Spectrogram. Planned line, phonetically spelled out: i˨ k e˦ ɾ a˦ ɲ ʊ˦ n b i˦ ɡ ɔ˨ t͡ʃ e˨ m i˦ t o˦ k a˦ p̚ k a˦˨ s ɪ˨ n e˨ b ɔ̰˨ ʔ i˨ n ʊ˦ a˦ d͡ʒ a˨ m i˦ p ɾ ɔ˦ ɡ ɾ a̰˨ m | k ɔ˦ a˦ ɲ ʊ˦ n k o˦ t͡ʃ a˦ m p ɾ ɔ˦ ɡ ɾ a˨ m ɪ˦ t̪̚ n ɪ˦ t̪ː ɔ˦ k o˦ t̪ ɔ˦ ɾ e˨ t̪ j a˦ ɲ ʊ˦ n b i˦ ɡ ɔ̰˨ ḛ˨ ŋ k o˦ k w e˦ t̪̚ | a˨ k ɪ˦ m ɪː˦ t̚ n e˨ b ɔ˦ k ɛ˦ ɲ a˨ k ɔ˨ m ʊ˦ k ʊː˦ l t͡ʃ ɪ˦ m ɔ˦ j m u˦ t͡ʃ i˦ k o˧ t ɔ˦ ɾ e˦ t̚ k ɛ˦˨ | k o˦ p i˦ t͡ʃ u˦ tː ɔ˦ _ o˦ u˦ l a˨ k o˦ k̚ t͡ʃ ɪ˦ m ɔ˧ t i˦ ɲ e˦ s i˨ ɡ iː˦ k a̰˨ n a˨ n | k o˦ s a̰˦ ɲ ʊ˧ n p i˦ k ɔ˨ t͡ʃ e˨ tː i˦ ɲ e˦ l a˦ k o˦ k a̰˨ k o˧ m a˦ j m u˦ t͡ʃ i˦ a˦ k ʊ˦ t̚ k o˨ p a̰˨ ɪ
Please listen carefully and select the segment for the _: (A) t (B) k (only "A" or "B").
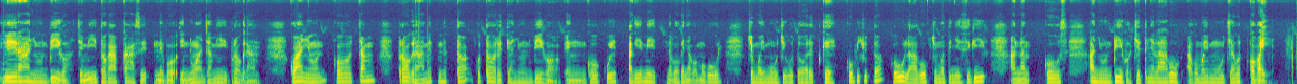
B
